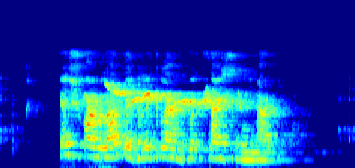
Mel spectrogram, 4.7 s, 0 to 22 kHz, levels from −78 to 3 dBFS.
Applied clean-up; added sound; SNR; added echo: none; Bird; 0 dB; reverberation time 0.8 s.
